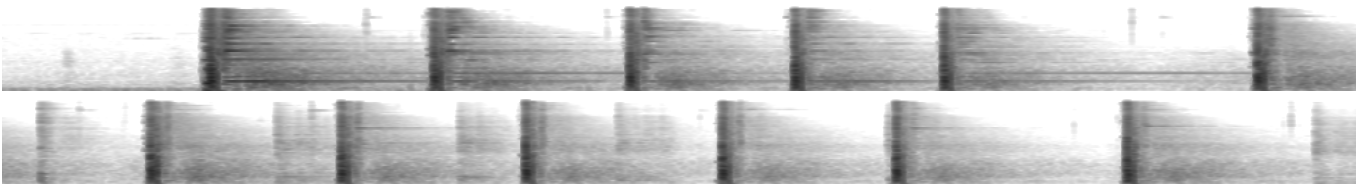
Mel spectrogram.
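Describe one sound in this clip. A pistol fires a quick string of loud shots outdoors, each one echoing briefly.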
